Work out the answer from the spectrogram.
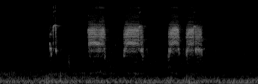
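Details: Short black francolin phrase from a kala teetar contest: a soft opening note followed by four loud, buzzy, rasping notes, the final two paired close together.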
